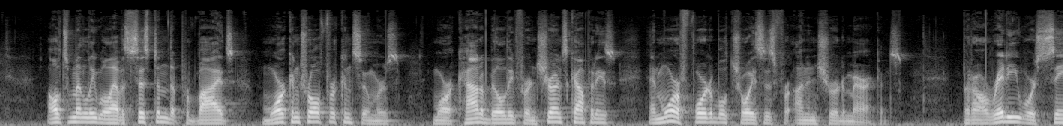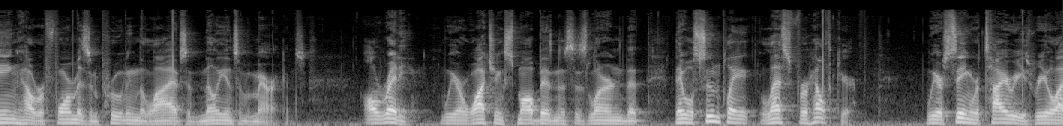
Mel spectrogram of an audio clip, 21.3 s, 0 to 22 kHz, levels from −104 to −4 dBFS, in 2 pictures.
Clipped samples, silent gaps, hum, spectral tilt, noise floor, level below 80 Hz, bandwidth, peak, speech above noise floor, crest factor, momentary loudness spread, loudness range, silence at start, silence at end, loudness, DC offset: under 0.1%; none; none; -6 dB/octave; -51 dBFS; -48 dBFS; 16 kHz; -6 dBFS; 27 dB; 18 dB; 12 LU; 4 LU; 0.1 s; 0 s; -25 LUFS; under 0.1%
